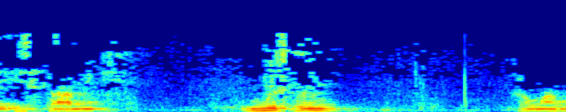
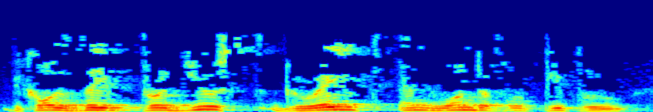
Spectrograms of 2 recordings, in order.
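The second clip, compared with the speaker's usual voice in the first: higher, louder, declaiming the quoted text; formal reading; 6 semitones higher, 7 dB louder than usual. Acted. Rabbi reading a Spaniard's letter to his congregation, declaiming loudly. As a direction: read it like a proclamation to the congregation.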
